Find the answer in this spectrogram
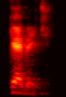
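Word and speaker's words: CABG: a coronary artery bypass crafting are usually pronounced as a cabbage in general with respect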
